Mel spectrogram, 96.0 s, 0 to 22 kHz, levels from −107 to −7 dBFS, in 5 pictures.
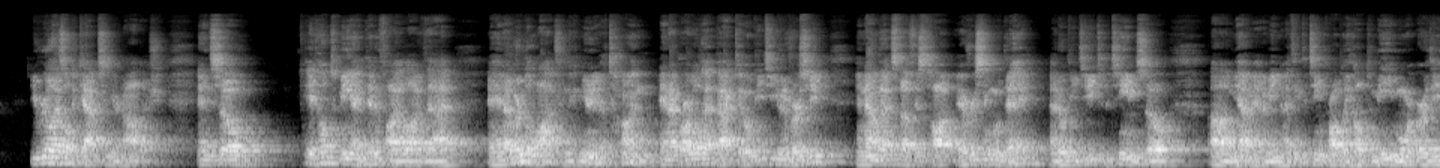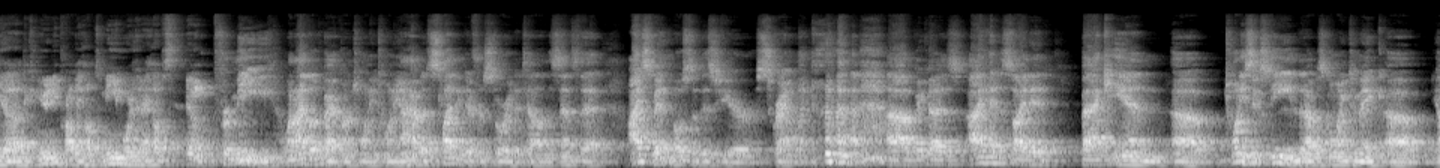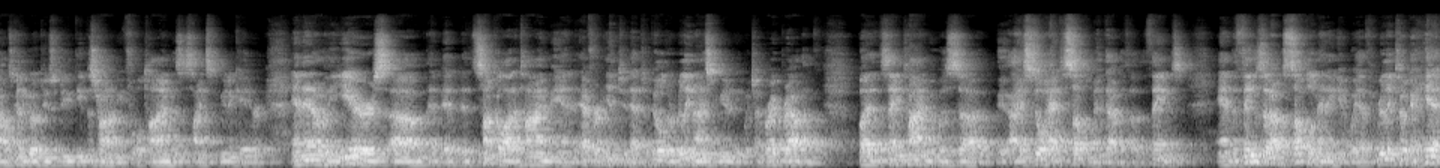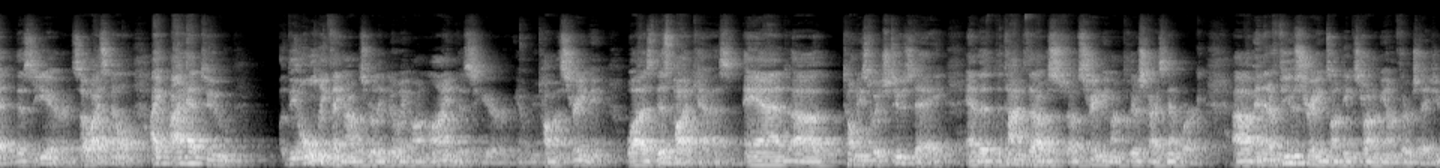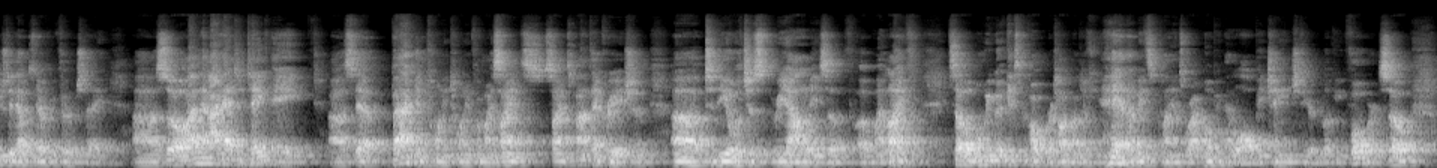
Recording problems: off-mic speech; far
room echo; noticeable; dies away in 0.8 s

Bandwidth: 15 kHz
